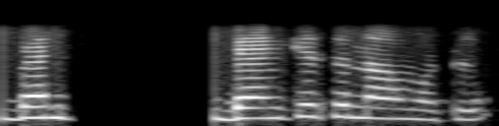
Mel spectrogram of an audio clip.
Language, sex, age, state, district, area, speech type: Marathi, female, 30-45, Maharashtra, Thane, urban, conversation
